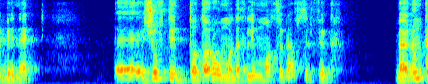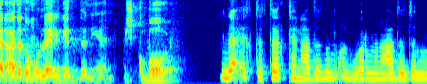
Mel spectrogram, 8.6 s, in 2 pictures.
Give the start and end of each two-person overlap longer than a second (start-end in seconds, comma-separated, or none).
none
